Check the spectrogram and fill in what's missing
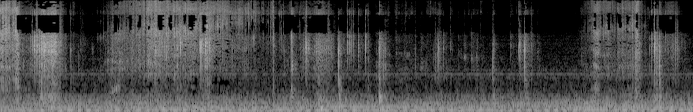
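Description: A palm-sized solid teal bar of soap is held in the hand and scraped and carved along its surface and edges with a flat metal blade. Bright, crackly scraping and shaving sounds come in uneven strokes, with louder bursts near the start, around the three-second mark and again near the end, over a faint low hum.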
